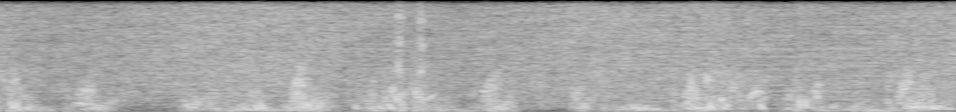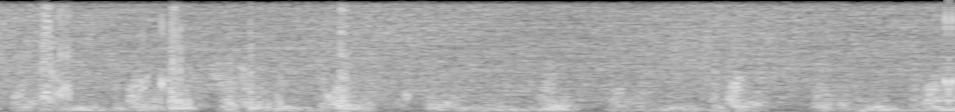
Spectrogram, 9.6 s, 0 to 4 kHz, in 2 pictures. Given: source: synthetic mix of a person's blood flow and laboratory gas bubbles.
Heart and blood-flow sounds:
Doppler ultrasound of blood flow; precordium
0.00-0.24 s: bubbles
1.26-1.42 s: bubbles
1.75-2.25 s: bubbles
3.46-3.90 s: bubbles
3.99-4.32 s: bubbles
4.57-4.81 s: bubbles
4.96-5.18 s: bubbles
5.50-6.26 s: bubbles
6.42-6.61 s: bubbles
6.82-6.88 s: bubbles
7.01-7.10 s: bubbles
9.52-9.56 s: bubbles
From the record:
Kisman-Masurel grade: 233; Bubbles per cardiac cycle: several, 3 to 8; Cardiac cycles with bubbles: 50 to 99%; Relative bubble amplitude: loud (0.450 to 0.775); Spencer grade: 3 (all of the cardiac periods contain showers or single bubble signals, but not dominating or overriding the cardiac motion signals); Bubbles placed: anywhere in the cardiac cycle

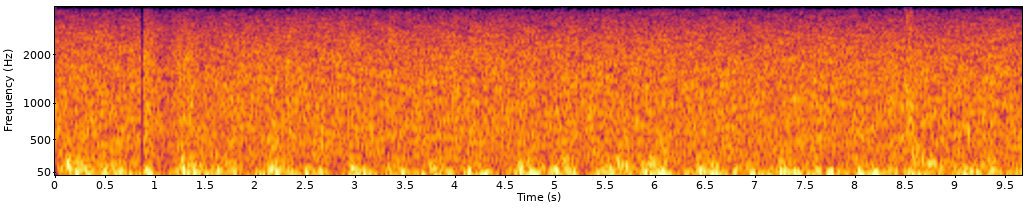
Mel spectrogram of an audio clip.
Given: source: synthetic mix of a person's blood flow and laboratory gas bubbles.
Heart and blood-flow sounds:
Doppler ultrasound of blood flow; precordium
8.46-8.82 s: bubbles
9.09-9.16 s: bubbles
9.24-9.40 s: bubbles
From the record:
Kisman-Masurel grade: 212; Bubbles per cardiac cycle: several, 3 to 8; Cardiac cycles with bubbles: 1 to 10%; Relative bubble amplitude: moderate (0.250 to 0.450); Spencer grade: 1 (occasional bubble signal discernible with the cardiac motion signal, with majority of cardiac periods free of bubbles); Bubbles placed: anywhere in the cardiac cycle

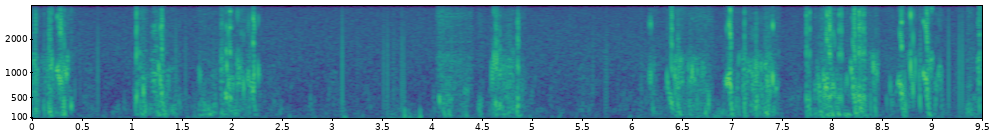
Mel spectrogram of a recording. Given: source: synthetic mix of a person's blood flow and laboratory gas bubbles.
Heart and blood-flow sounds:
Doppler ultrasound of blood flow; subclavian vein
0.00-0.46 s: bubbles
1.04-1.54 s: bubbles
1.68-2.33 s: bubbles
4.07-4.45 s: bubbles
4.48-4.56 s: bubbles
4.60-4.98 s: bubbles
6.19-6.31 s: bubbles
6.35-6.85 s: bubbles
6.94-7.52 s: bubbles
7.74-8.50 s: bubbles
8.55-9.15 s: bubbles
9.35-9.51 s: bubbles
From the record:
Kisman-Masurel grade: 333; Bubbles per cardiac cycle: rolling drumbeat, 9 or more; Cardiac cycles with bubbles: 50 to 99%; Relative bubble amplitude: loud (0.450 to 0.775); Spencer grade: 3 (all of the cardiac periods contain showers or single bubble signals, but not dominating or overriding the cardiac motion signals); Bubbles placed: anywhere in the cardiac cycle

